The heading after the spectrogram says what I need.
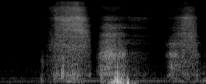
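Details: Sneeze from a young male K-pop idol during a broadcast, from a compilation of his cute sneezes: a quick intake, then a short sharp burst of air and a fainter second breath.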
